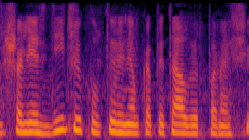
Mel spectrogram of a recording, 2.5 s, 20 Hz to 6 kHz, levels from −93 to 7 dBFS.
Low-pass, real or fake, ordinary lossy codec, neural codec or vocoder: 5.4 kHz; fake; AAC, 32 kbps; codec, 16 kHz, 4 kbps, FunCodec, trained on Chinese and English, 50 frames a second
